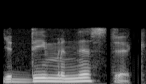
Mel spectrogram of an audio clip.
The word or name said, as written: eudaemonistic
